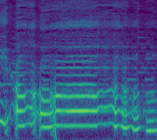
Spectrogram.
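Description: A singer vocalising 'oh, oh' in a Thai rock ballad: one long held note, sliding in pitch as it begins and again near the end.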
